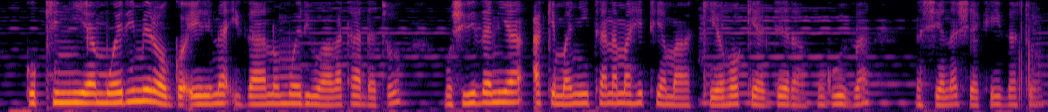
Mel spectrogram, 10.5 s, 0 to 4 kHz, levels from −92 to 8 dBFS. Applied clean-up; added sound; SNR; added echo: classical method log-MMSE.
